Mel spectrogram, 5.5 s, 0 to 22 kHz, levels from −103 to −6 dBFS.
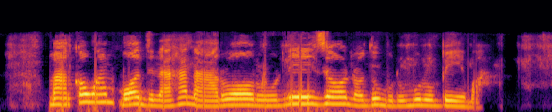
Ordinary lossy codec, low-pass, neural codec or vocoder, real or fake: Opus, 16 kbps; 7.2 kHz; none; real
